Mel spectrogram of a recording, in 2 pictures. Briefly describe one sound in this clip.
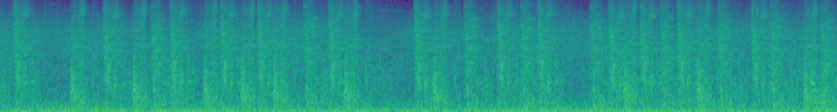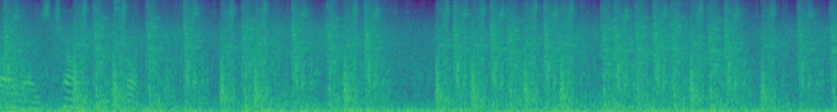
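Metal weapons clash rapidly.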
